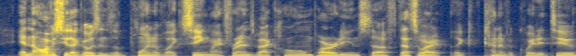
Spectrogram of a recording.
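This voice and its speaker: A man with an American accent talks at a fairly quick pace in a normal speaking voice, at medium pitch with ordinary pitch variation. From Texas. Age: young. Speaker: podcast co-host. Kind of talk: casual chat.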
